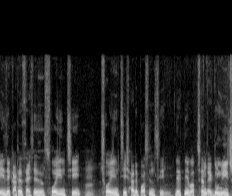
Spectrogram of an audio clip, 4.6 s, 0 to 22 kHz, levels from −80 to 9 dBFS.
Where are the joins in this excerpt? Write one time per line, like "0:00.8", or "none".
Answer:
0:03.2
